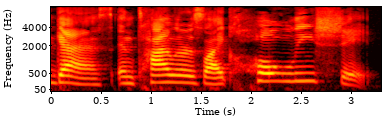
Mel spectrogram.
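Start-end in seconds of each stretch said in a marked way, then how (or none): 1.8-3.2 retold amazement. Retold friend's stunned reaction.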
